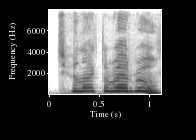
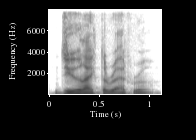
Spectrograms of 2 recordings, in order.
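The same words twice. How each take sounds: First: It is said in a high childlike voice. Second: It is said in a normal adult voice.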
